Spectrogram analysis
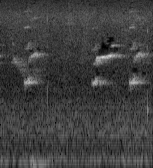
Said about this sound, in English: That is actually a whistling frog.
